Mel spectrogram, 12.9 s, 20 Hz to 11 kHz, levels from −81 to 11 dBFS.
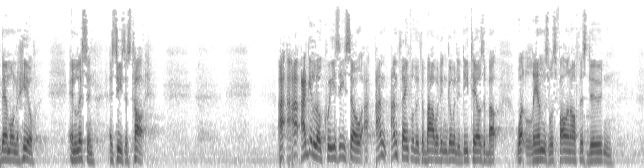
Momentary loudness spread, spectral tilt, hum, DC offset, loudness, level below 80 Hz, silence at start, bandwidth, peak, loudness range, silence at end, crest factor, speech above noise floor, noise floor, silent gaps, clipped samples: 7 LU; -5.5 dB/octave; none; under 0.1%; -25 LUFS; -64 dBFS; 0 s; 9.8 kHz; -4 dBFS; 6 LU; 0.65 s; 22 dB; 32 dB; -56 dBFS; none; under 0.1%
